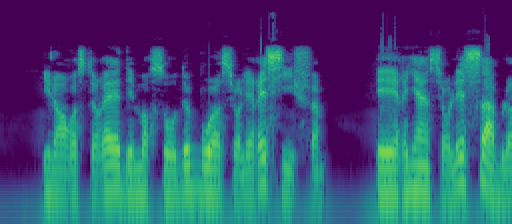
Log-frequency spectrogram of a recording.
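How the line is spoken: Plain. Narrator (French): répondit le marin

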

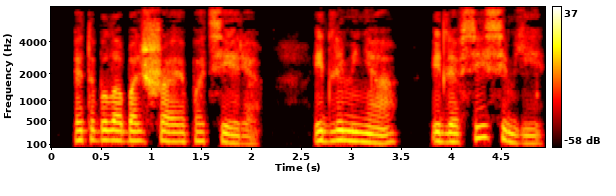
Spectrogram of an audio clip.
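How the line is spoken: Calm reply. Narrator (Russian): спокойно ответила леди Пол

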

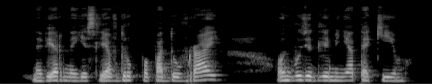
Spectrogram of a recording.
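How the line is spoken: Snort. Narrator (Russian): хмыкнул Витя

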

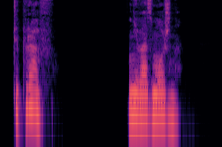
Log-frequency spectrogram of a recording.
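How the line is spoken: Gentle. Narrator (Russian): мягко сказала Марго

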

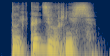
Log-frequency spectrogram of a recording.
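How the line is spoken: Through clenched teeth. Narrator (Russian): процедила я, не разжимая зубов

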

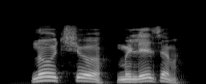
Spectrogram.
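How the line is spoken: Sigh. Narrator (Russian): Простаков вздохнул

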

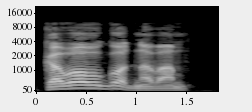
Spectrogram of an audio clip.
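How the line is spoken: Indifferent, calm doorman tone. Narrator (Russian): спросил он тем равнодушно спокойным тоном, который свойственен привратникам

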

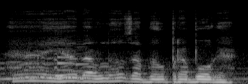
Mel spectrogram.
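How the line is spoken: Sad sigh. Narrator (Russian): опечаленно вздохнул путешественник

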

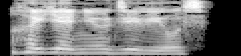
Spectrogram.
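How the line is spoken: Bitter snort. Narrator (Russian): горько хмыкнула

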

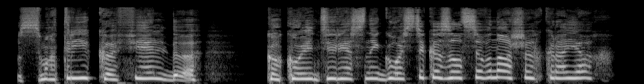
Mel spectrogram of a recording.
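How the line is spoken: Sweet sing-song angelic voice. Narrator (Russian): пропела царица ночи ангельским голосом

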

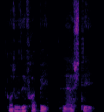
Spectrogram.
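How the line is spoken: Murmured. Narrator (French): murmura Dolci

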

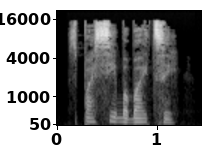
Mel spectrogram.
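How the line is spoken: Quiet muffled thanks. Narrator (Russian): тихо поблагодарил голос за стеной

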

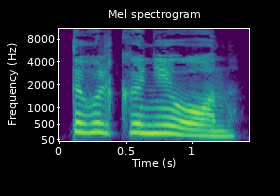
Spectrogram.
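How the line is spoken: Moaning. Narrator (Russian): простонала я

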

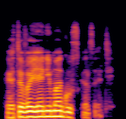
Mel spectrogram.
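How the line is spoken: Quiet. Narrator (Russian): тихо произносит мужчина

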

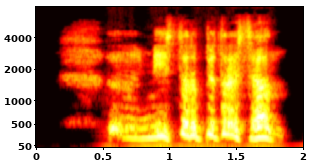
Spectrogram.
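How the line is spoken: Strained, forced out. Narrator (Russian): выдавил Громила

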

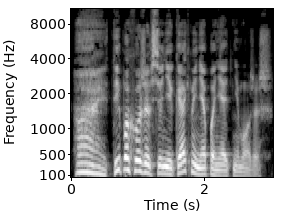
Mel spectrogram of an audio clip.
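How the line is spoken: Sighing. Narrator (Russian): вздохнул

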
